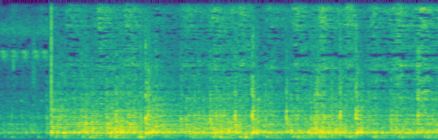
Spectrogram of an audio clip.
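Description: Theyyam drumming on chenda drums: a fast, dense run of strikes that starts abruptly about half a second in and carries on at full strength.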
